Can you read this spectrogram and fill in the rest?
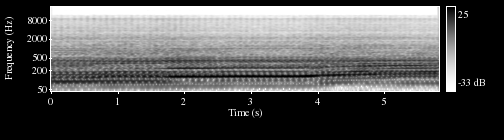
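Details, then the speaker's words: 1968 Dodge C500 truck, first start after air system repair, 55°F humid day: steady, deep, slightly lumpy idle, no knocks, smoky; runs fine and builds air pressure to about 90 PSI. "God damn, she runs. It's getting a little thick in here, though."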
